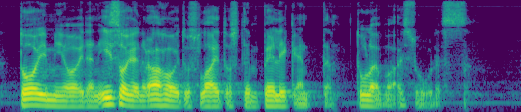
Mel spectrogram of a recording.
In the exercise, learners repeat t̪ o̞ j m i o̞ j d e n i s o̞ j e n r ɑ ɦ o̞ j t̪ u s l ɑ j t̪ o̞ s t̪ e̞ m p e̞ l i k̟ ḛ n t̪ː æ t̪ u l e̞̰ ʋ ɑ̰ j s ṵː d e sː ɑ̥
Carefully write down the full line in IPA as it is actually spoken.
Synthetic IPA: t̪ o̞ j m i o̞ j d e n i s o̞ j e n r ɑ ɦ o̞ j t̪ u s l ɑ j t̪ o̞ s t̪ e̞ m p e̞ l i k̟ ḛ n t̪ː æ t̪ u l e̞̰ ʋ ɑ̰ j s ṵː d e sː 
